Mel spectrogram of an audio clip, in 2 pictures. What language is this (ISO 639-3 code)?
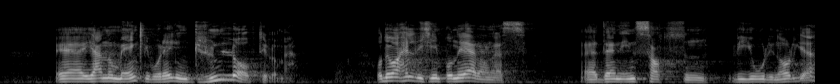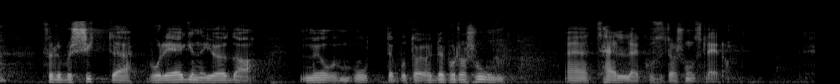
nor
